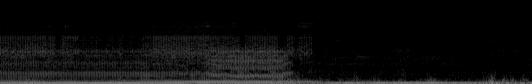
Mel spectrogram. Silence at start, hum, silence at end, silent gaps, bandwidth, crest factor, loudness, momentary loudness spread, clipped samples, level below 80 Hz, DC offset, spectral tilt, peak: 0 s; none; 0 s; none; 10.5 kHz; 12 dB; -45 LUFS; 6 LU; under 0.1%; -44 dBFS; under 0.1%; -5 dB/octave; -30 dBFS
